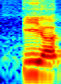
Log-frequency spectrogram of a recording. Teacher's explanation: when you bring together the e sound and a sound and pronounce it rapidly, iya, it becomes ya, like the ya in yesterday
